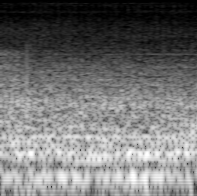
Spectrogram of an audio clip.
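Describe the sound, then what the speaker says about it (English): A Coast Guard rescue helicopter at a plane crash fire scene gives a steady, loud low rotor and engine rumble that fills the whole stretch without letup, with no voices. "Just got dropped off by the rescue helicopter"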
